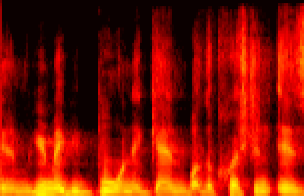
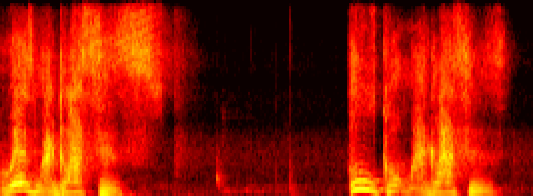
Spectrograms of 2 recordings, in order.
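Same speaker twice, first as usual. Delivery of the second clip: put-on heavy, thick Nigerian accent, high and slow; 7 semitones higher than usual. Imitating their dad looking for his glasses, in a thick Nigerian accent. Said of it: "with a thick Nigerian accent".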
